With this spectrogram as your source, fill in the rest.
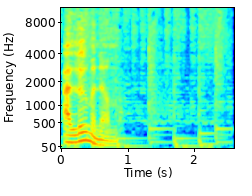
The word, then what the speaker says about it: aluminum: have two different pronunciations the American English pronunciation is aluminum aluminum and in British English it is called aluminium repeat after me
